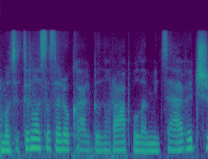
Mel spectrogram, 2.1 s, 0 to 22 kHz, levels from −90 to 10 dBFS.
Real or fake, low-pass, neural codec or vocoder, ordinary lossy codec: fake; 10.8 kHz; codec, 16 kHz in and 24 kHz out, 0.6 kbps, FocalCodec, streaming, 4096 codes; AAC, 96 kbps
